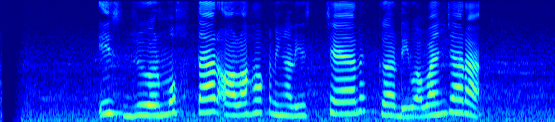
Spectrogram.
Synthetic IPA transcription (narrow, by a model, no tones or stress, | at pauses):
ʔisd͡ʒʊrmuxt̪arɔlɔɦɔk̚niŋalit͡ʃɛrkərdiwawaɲt͡ʃaɾa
